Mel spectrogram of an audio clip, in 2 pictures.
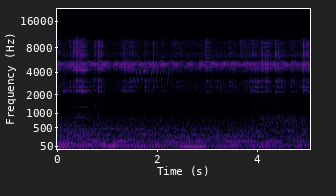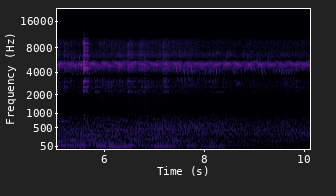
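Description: Faint crickets chirring steadily, with a low rumble underneath that slowly fades.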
